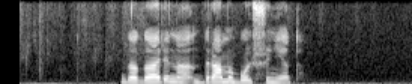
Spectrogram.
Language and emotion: Russian, neutral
